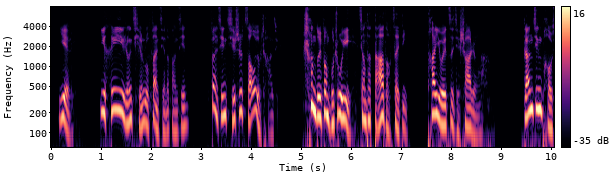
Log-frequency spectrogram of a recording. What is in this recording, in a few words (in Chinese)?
影视解说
